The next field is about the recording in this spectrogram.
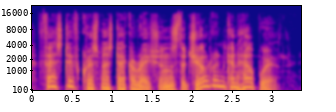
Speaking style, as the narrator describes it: she declared brightly

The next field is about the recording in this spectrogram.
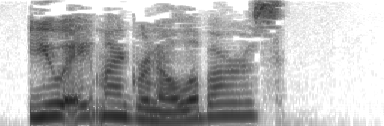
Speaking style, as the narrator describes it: He laughed

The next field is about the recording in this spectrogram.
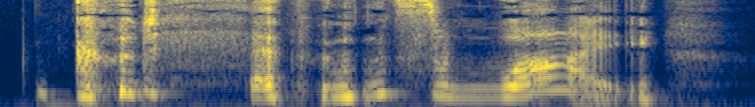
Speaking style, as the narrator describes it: She laughed again, a rich, throaty sound

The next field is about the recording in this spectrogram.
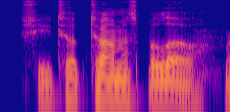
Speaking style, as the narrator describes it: Murphy said, her voice tense

